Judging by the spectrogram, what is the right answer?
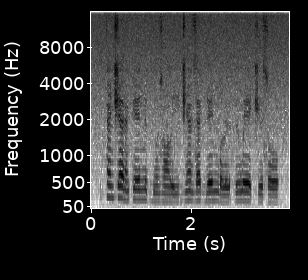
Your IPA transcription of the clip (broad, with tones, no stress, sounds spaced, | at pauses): t ɛ̃˦ d͡ʒ ɛ˦˨ ɾ ɛ̃˦ k eː˦ n ɨ˧ ɡ͡b ũ˨ z ɔ̃˨ l iː˨ d͡ʒ ɛ̃˦˨ z ɛ˦˨ ɡ͡b eː˦ ŋ o˨ l ɨ˨ h ɨ˦ w eː˦˨ t͡ʃ ɨ˧ s o˧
